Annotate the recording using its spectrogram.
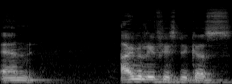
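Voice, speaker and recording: Audible room echo surrounds a man speaking at a very slow pace. He has a Venezuelan accent and fairly even intonation. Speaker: stand-up comedian. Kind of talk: casual interview chat.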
